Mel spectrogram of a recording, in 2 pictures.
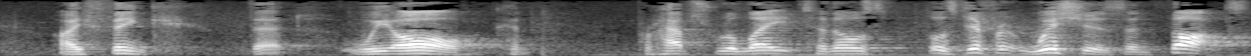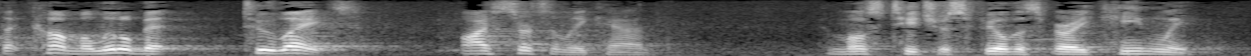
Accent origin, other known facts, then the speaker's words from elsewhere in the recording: Canada; Growing up in Canada, my family traveled mostly every summer to a vast, wild space in the north, a provincial park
